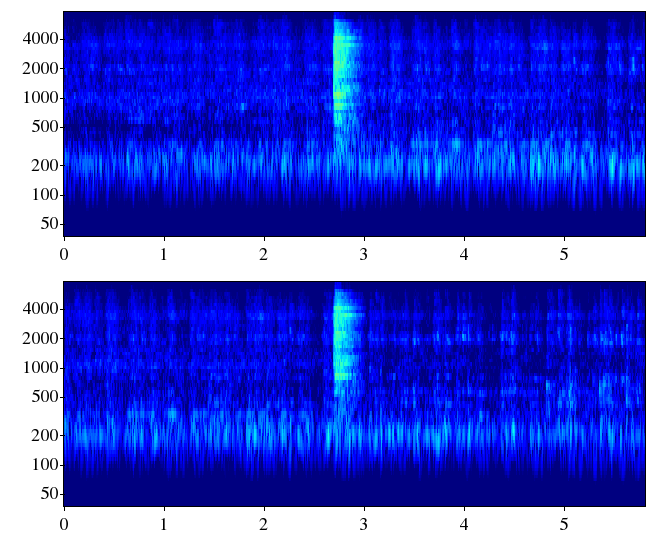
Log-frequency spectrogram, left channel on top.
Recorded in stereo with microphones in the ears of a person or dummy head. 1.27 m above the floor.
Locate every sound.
2.7 s dishes clattering: 30° left (ahead or behind), 1.6 m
